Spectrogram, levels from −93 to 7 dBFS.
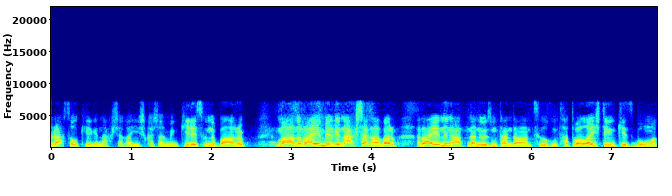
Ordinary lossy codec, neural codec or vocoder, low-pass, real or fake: none; codec, 16 kHz in and 24 kHz out, 1 kbps, XY-Tokenizer; 7.2 kHz; fake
